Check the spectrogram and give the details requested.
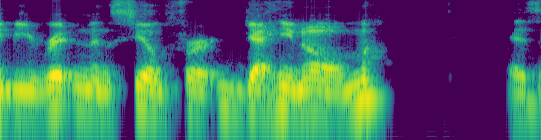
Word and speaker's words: Gehinnom: Gehinnom is how you say it in Hebrew. It often gets sort of Englishized as Gehenna.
